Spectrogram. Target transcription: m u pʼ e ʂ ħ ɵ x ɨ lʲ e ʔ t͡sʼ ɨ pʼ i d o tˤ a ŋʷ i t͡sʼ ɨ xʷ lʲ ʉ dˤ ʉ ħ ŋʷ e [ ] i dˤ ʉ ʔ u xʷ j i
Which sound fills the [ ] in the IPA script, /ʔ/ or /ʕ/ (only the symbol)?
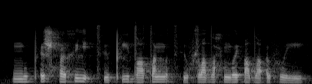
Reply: ʔ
